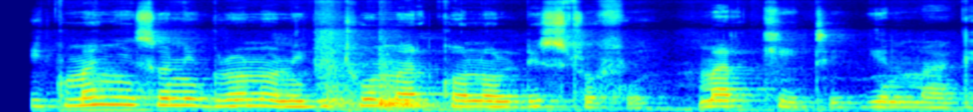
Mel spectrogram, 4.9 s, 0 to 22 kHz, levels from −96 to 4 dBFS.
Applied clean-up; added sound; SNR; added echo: none; none; none; none.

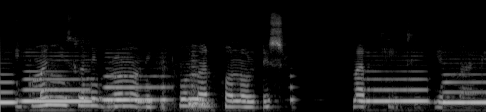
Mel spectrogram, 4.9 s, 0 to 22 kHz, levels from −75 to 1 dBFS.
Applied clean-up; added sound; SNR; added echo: neural mask model RNNoise.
